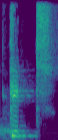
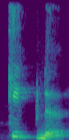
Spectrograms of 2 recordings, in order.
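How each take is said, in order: First: The ending is a voiceless t sound. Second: The ending is a voiced d sound. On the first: The speaker calls it right. "Make it voiceless" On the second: The speaker calls it wrong. "You should not pronounce"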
